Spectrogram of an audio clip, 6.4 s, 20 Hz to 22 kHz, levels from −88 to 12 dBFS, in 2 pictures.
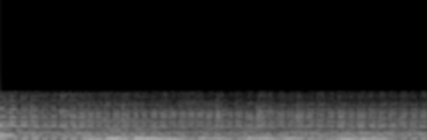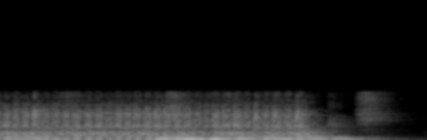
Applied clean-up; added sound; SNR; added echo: none; Bowed string instrument; 2 dB; reverberation time 0.6 s.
